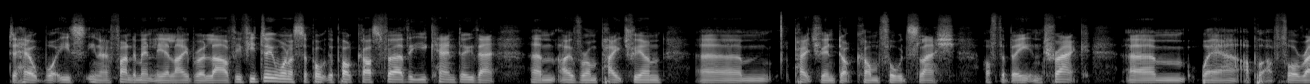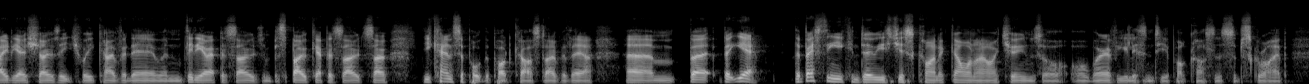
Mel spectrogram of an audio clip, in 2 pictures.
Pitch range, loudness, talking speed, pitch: 90-105 Hz, -24 LUFS, 205 wpm, 95 Hz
